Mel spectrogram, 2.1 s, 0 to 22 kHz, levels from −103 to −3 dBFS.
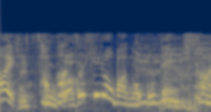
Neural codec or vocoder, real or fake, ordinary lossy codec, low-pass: codec, 16 kHz, 8 kbps, FunCodec, trained on LibriTTS, 25 frames a second; fake; none; 7.2 kHz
